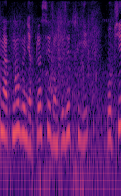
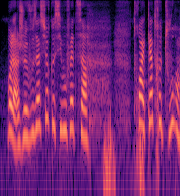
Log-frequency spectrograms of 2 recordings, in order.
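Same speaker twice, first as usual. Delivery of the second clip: winded, out of breath and very loud; 18 dB louder than usual. Leading an exercise session for viewers, speaking out of breath. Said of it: "vous avez vu comme je suis essoufflée".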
